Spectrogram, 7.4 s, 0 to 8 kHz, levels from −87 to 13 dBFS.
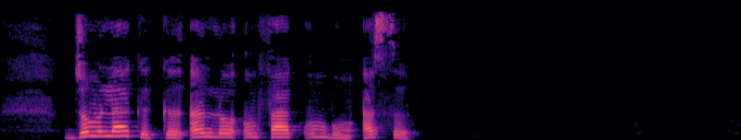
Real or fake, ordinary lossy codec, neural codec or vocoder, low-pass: real; MP3, 48 kbps; none; 7.2 kHz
